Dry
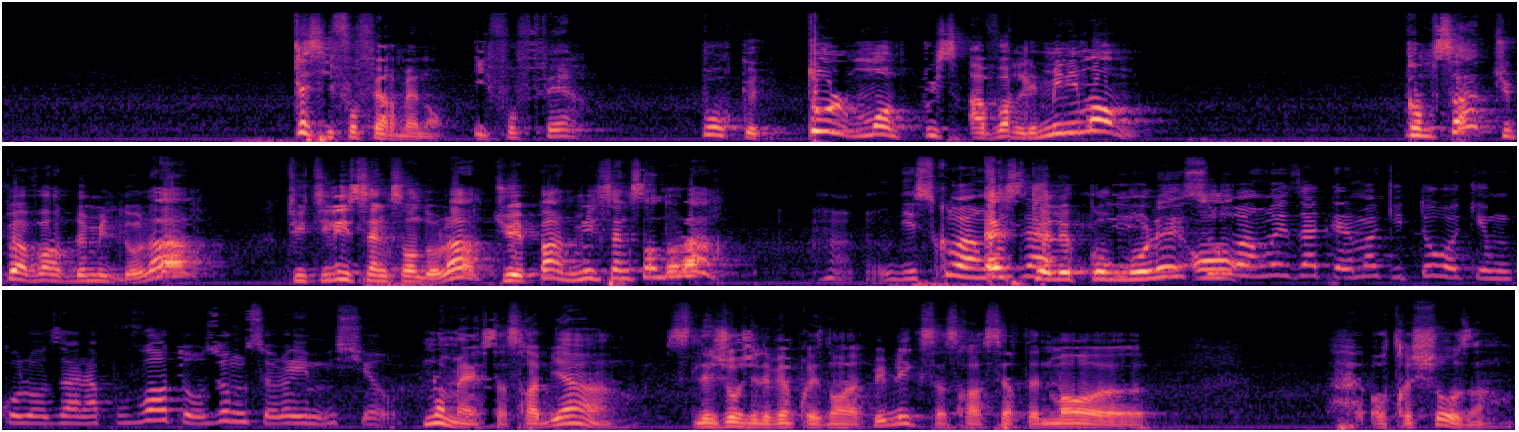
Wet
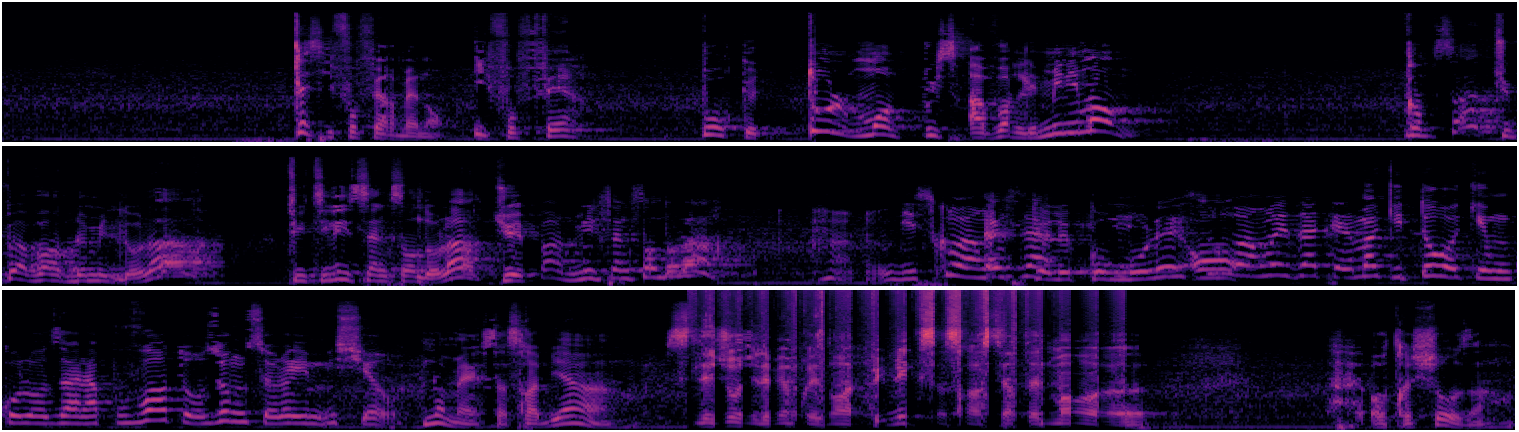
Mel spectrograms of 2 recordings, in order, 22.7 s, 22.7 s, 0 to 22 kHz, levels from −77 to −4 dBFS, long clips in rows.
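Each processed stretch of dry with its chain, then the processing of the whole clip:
0:07.12–0:09.66: noise gate −50 dBFS, range −7 dB + parametric band 2,600 Hz −9 dB 1.2 octaves + downward compressor 4 to 1, threshold −32 dBFS
0:10.25–0:14.38: low-pass filter 3,900 Hz 24 dB per octave + downward compressor 2 to 1, threshold −44 dBFS
0:18.57–0:20.77: converter with a step at zero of −32.5 dBFS + spectral tilt +4.5 dB per octave + tremolo with a ramp in dB swelling 7.3 Hz, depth 22 dB
whole clip: bass and treble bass +8 dB, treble −12 dB; downward compressor 6 to 1, threshold −32 dBFS; spectral tilt +4.5 dB per octave; level −2 dB

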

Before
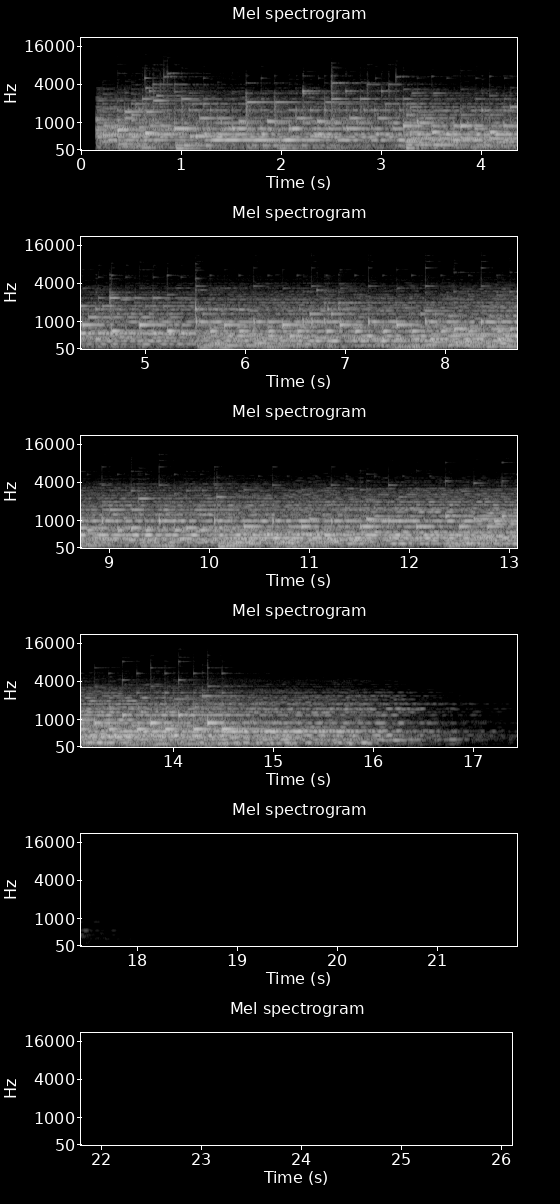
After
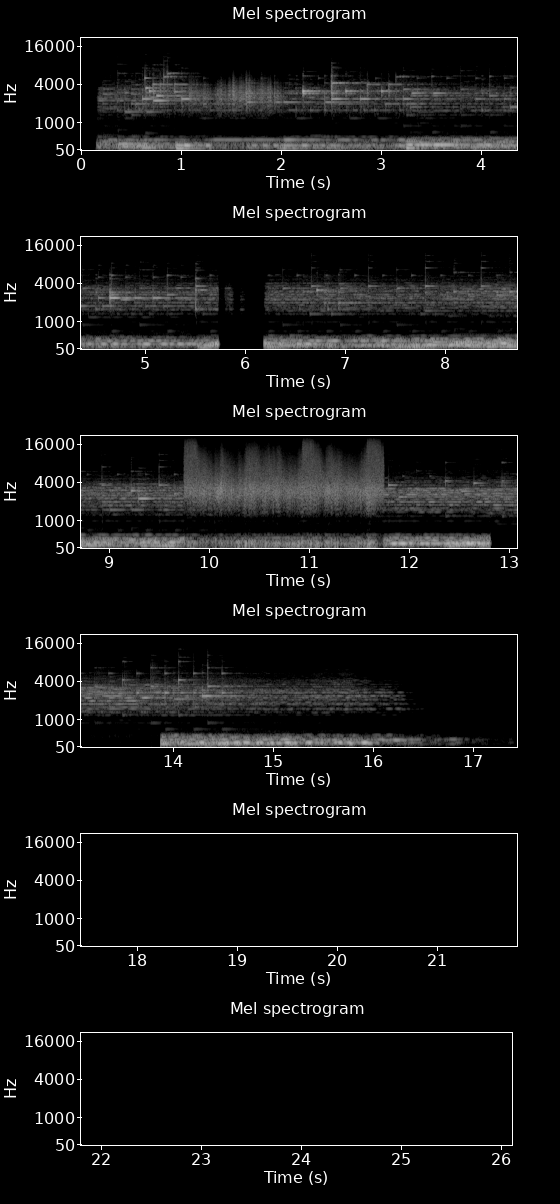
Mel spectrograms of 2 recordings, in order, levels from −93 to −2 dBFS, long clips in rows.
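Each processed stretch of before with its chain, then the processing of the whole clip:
0:01.08–0:02.03: parametric band 580 Hz −11.5 dB 0.69 octaves + double-tracking delay 33 ms −9 dB + saturating transformer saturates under 1,300 Hz
0:05.73–0:06.19: noise gate −30 dBFS, range −29 dB + linear-phase brick-wall high-pass 970 Hz
0:09.75–0:11.75: hold until the input has moved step −36.5 dBFS + high-pass filter 580 Hz + highs frequency-modulated by the lows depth 0.71 ms
0:12.81–0:13.88: Butterworth high-pass 890 Hz + flutter between parallel walls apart 3.7 metres, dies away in 0.24 s
0:15.38–0:16.32: high-pass filter 150 Hz + high-shelf EQ 3,400 Hz +7.5 dB
whole clip: low-pass that shuts in the quiet parts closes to 330 Hz, open at −29 dBFS; elliptic band-stop filter 210–2,900 Hz, stop band 60 dB; bass and treble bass −13 dB, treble −8 dB; level +11 dB

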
